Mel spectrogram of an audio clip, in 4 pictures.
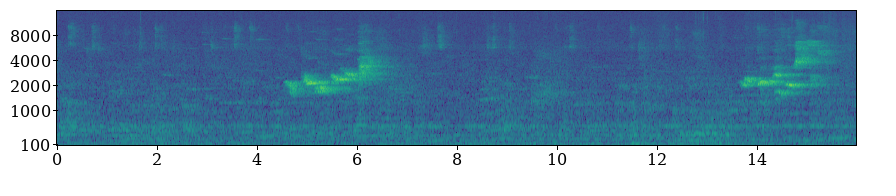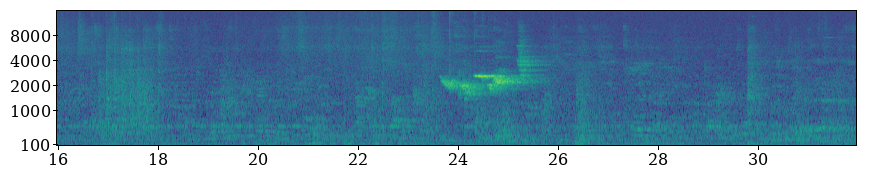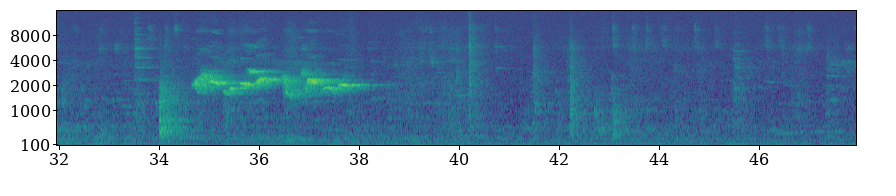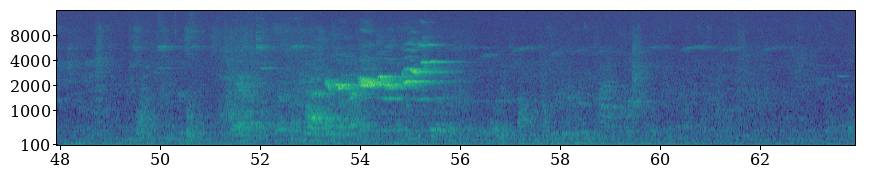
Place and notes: Husemannstraße, Berlin, Germany - first backyard
Backyard, day, vacuum cleaner, birds, people, children
Deutschland, 25 May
